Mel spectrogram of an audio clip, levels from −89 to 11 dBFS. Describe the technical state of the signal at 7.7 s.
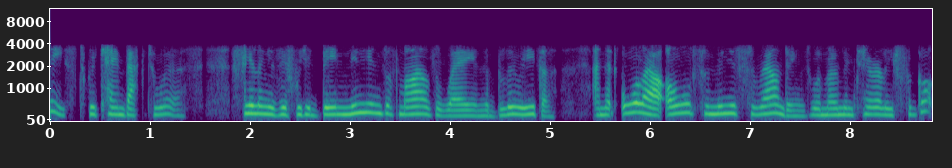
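At 7.7 s the speech is still passing through the G.729 codec that governs the whole clip, a low-rate coder that fits 8 kbit/s. Rather than carrying the waveform, it sends a vocal tract filter, a pitch predictor and a few pulses per frame, and the receiver rebuilds speech from them. The line band runs from 150 Hz to 3.6 kHz, with nothing above 3.7 kHz, so the voice sounds muffled and plainly rough and synthetic.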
